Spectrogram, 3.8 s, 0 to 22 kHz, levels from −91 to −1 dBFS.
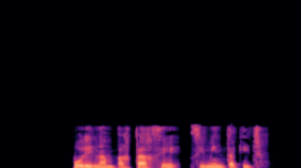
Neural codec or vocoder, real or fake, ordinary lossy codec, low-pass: none; real; AAC, 24 kbps; 5.4 kHz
